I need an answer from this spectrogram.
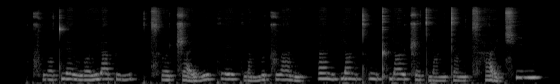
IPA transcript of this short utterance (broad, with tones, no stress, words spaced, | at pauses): ʈ͡ʂʰwɔ˧˥t̪ɥɛ˥˩lwɔ˧˥ ljä˥pi˧˥ | t͡sʰɤ˧˥ʈ͡ʂa̰˨˩ɪ̯ly˥ kwe˥˩ɪ̯kwä˩mu˥˧ʈ͡ʂwa˥˩n | a˥˧n pjɑ˥˧ŋt̪ʰʊ˥˩ŋpʰjɑ˥ʊ̯ ʈ͡ʂɤ˥˩t̪jɑ˧˥ŋt̪ɑ˧˥ŋ t͡sʰa̰˨˩ɪ̯t͡ɕʰi˥ŋ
